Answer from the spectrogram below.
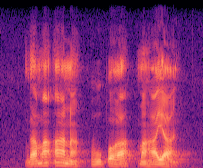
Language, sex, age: Venda, male, 19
